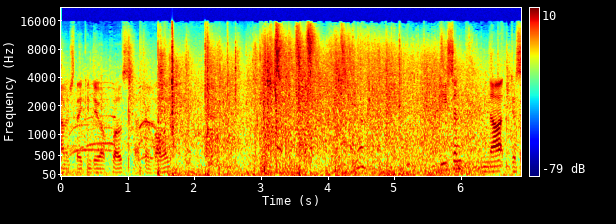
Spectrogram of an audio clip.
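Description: Musket shots crackle and pop in ragged volleys.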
